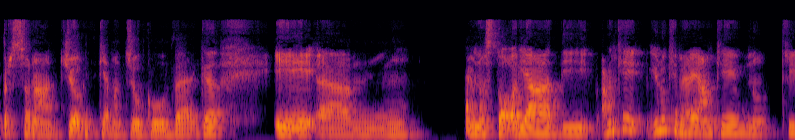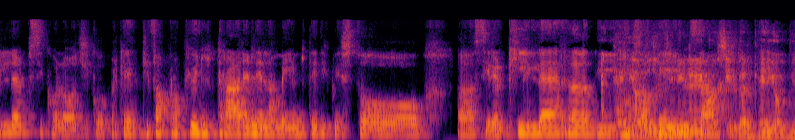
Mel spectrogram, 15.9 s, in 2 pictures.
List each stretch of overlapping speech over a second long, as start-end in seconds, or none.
13.9-15.1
